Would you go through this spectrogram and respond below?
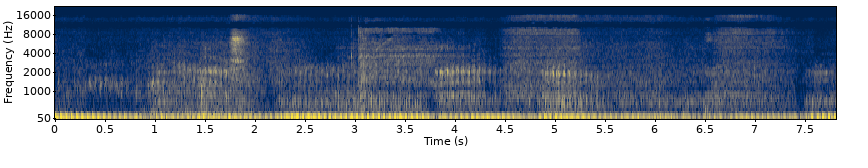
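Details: Hungry puma on a Tuesday morning, up earlier than usual, affectionate and eager for breakfast; a steady low rumbling purr throbs continuously, with brief higher mewing or scraping sounds on top.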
